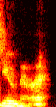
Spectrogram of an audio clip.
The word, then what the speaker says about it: Yoonhye: Yes, it's pronounced Yoonhye, and it means grace, Mr. Kim added. Yoonhye, Joey said slowly, and this time perfectly. It made Yoonhye smile.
